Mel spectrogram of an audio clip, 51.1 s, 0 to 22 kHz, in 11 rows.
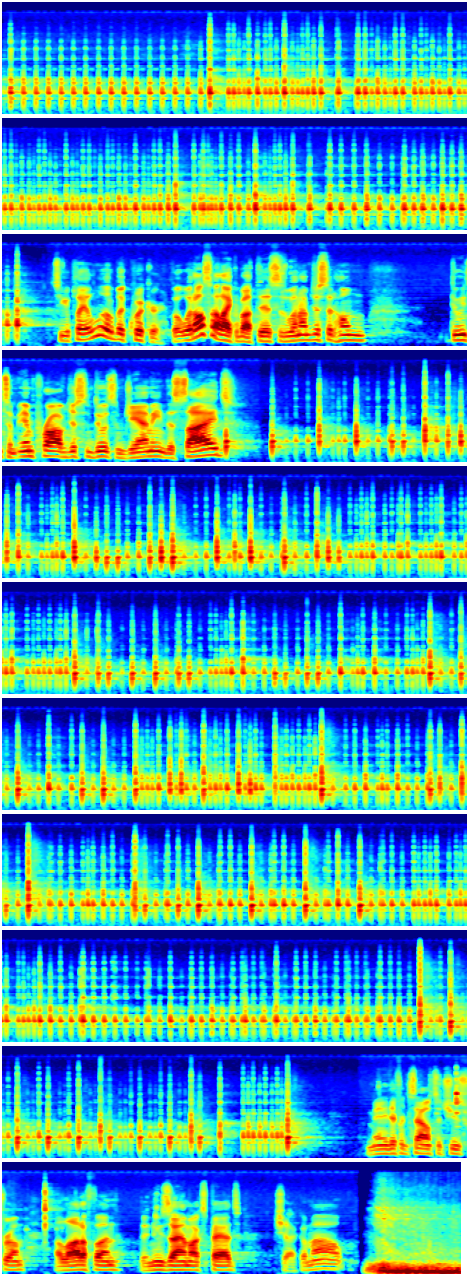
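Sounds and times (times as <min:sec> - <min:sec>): drumsticks on a practice pad: 0:00.0 - 0:09.7, 0:16.2 - 0:45.0, 0:46.3 - 0:47.3.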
